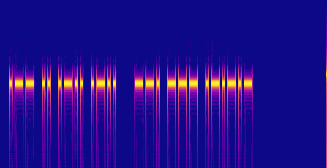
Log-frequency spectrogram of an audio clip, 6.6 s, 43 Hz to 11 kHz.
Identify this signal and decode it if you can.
Morse code, heard as a keyed tone, about 22 wpm, 700 Hz. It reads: WILL GO.
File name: practice / 22wpm / Sentences with 4-Word Phrases - 22wpm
